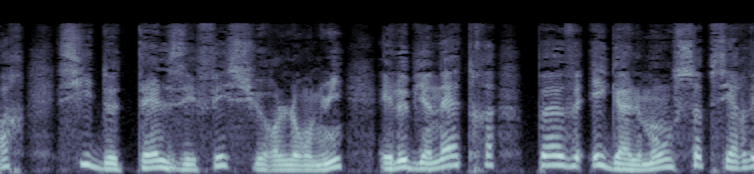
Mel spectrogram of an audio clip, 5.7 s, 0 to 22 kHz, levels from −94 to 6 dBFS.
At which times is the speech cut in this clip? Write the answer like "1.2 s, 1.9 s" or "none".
none

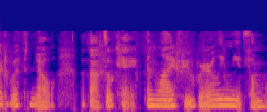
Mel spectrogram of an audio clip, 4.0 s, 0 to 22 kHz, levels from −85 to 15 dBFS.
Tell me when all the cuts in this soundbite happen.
2.1 s

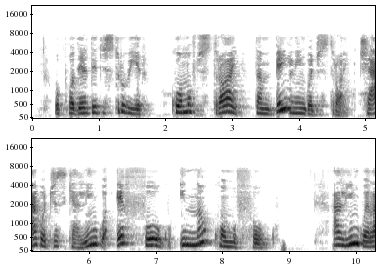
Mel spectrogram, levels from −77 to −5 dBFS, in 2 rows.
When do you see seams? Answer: 2.0 s, 2.4 s, 3.9 s, 4.8 s

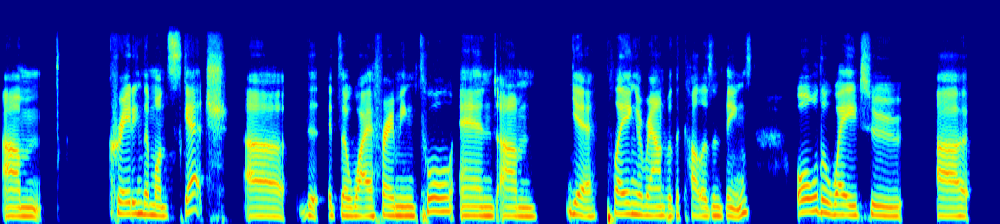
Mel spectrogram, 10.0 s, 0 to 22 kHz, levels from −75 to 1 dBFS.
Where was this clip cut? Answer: none

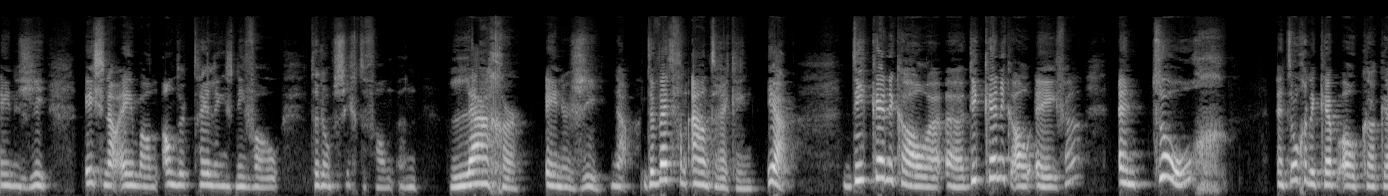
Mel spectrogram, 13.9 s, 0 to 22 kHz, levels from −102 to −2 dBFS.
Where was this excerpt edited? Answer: none

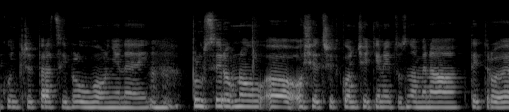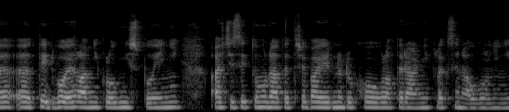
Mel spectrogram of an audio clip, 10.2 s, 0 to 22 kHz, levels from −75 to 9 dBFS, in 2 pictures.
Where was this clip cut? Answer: none

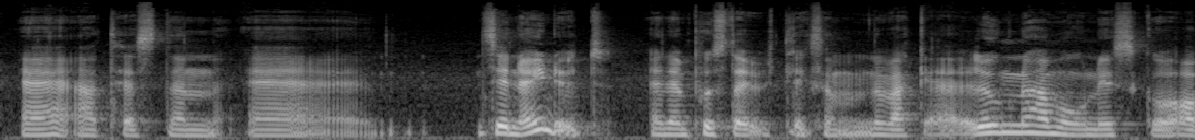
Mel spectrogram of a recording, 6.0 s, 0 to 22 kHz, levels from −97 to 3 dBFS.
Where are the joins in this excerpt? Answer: none

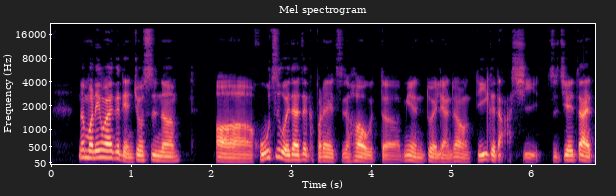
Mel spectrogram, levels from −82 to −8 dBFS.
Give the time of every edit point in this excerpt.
none

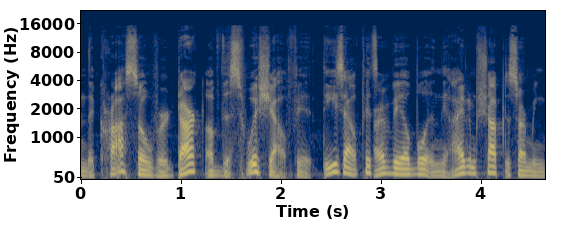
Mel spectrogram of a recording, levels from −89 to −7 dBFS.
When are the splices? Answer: 1.2 s, 2.9 s

